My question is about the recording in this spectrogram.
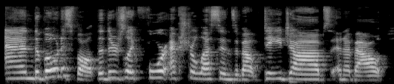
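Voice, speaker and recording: Gushing high-pitched woman coach. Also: fairly quick, bright, forceful tone. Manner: gushing, emotional, filler-heavy with frequent "like". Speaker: acting career coach. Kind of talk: live-stream course pitch.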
